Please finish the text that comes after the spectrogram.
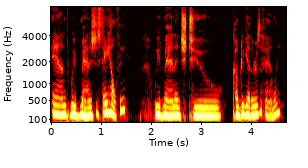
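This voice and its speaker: A woman's voice: lowish voice, fairly even intonation, normal speed, dark tone, no echo, clean studio sound. A middle-aged woman, chatting emphatically and with self-assurance as a podcast co-host. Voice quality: raspy. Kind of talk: casual chat with emphatic opinion.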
